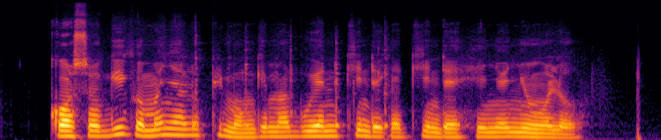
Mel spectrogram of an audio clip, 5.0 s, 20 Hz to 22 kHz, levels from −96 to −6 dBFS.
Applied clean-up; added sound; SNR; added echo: neural mask model RNNoise.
